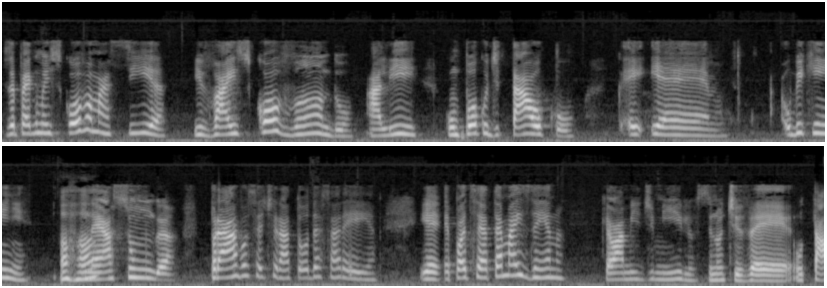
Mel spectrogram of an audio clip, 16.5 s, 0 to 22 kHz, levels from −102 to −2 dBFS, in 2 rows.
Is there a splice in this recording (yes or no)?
no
